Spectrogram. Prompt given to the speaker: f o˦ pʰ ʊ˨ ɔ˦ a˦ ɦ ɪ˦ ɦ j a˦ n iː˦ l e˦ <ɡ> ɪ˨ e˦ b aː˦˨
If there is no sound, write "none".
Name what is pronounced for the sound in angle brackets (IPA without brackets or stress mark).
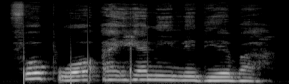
d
